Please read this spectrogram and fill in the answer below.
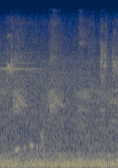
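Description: Crows cawing a few times in short calls, over a steady low outdoor rumble of traffic.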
